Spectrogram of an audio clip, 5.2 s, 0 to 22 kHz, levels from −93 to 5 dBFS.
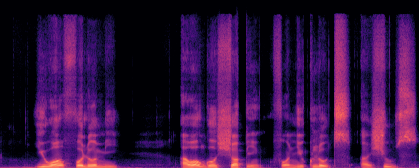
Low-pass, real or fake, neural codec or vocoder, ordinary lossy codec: none; fake; autoencoder, 48 kHz, 128 numbers a frame, DAC-VAE, trained on Japanese speech; none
